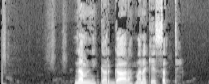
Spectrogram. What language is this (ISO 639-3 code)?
orm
